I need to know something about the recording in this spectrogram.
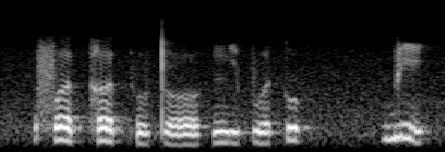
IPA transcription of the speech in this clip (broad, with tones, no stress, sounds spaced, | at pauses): f ɤː˥˨ t̚ h ɤː˥˨ t̚ ʔ u˩˧ t̪ oː˩ | ŋ i˩ p u˩ ə̯ k u˥˨ k̚ | b i˥˨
